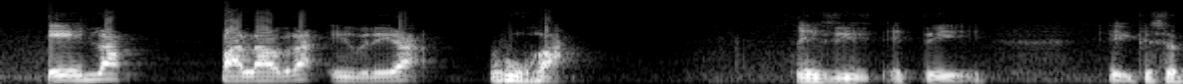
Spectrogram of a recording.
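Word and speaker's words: רוח: capítulo 1 versículo 2 es la palabra hebrea ruja, es decir, que se pronuncia como ruja.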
